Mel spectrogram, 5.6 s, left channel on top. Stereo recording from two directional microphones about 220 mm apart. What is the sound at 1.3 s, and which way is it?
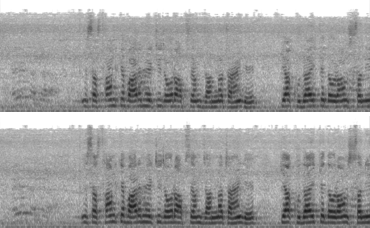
A man's voice, 45° right (ahead or behind).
